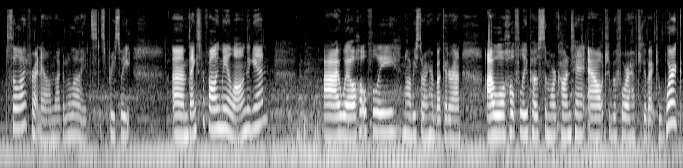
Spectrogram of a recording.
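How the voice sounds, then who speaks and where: A woman's voice: mid-range voice, pushed and bright. A young woman talking casually to viewers in an informal, rambling way, recorded outdoors on a phone held at arm's length. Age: young adult. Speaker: equestrian vlogger. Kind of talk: casual vlog talk to viewers. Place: outdoors on a horse farm.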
